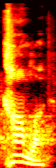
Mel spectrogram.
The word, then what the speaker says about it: Kamala: Let me say her name right, Kamala.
